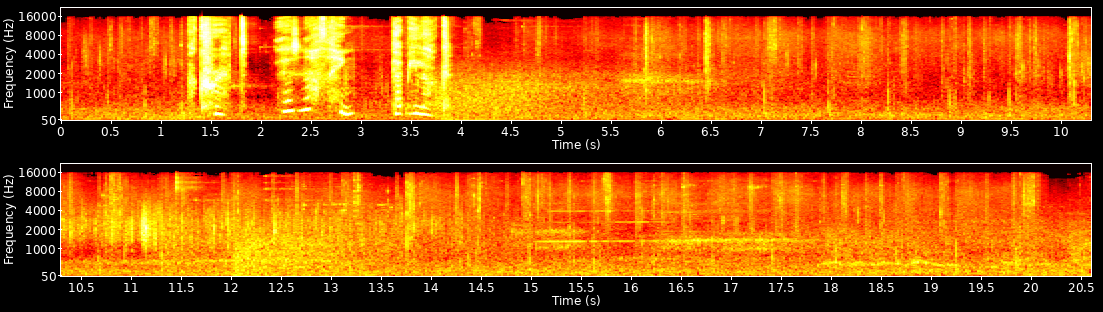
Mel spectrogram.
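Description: Footsteps tap on a stone floor in a large echoing hall.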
